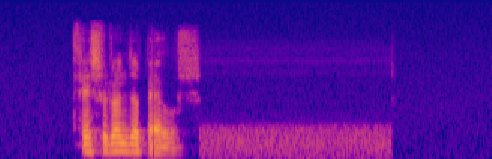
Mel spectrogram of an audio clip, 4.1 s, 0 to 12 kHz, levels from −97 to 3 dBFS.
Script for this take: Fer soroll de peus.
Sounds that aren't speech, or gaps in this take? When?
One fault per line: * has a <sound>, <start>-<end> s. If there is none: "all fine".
all fine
